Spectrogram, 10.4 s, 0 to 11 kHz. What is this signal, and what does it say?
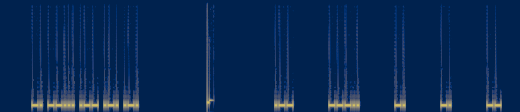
Morse code, heard as a keyed tone, about 29 wpm, spaced as for 15 wpm, 700 Hz. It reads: N7WRR W8NNM
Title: USA Call Signs - 5 Characters - 6x Character Spacing - 30wpm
